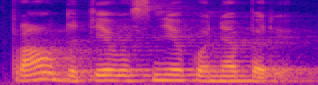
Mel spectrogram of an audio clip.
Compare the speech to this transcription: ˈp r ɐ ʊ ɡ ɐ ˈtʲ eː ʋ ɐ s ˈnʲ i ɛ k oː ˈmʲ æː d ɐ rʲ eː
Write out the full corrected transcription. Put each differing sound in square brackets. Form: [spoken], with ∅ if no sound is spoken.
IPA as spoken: ˈp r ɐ ʊ [d] ɐ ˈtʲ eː ʋ ɐ s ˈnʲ i ɛ k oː [ˈnʲ] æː [b] ɐ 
